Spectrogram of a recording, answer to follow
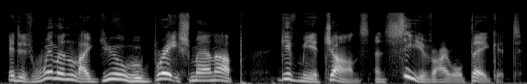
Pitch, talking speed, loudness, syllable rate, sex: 165 Hz, 230 wpm, -20 LUFS, 4.8 syllables/s, male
